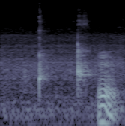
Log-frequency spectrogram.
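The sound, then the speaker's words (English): Two bright glass clinks about half a second apart, each with a short ringing tone, as if raising a toast, followed by a brief voiced sound at the end. “Okay, here we go. Cheers.”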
